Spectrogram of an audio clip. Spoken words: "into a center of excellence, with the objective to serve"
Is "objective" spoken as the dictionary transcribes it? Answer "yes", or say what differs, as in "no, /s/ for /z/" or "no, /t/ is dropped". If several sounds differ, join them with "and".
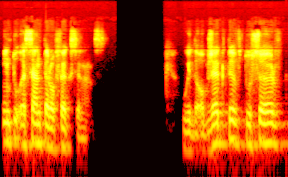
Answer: yes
